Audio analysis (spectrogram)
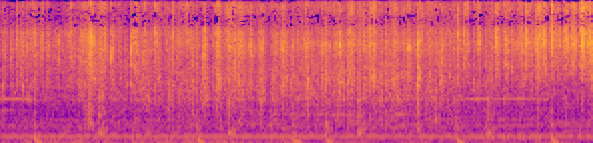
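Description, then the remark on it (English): A small drink mixer whirs steadily with a constant low hum and occasional knocking thumps as it runs, mixing Dubby Energy Dragonade drink powder with water. No one speaks. “We got a little mixer here, getting ready to roll.”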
